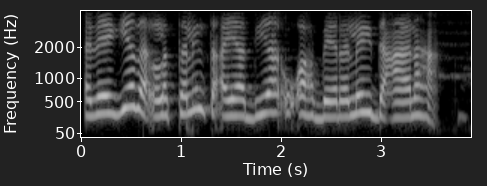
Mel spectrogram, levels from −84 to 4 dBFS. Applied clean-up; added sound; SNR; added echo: none; none; none; none.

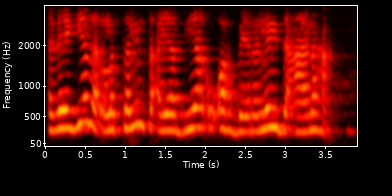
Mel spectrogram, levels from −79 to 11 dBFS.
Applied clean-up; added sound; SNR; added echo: none; none; none; reverberation time 0.7 s.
